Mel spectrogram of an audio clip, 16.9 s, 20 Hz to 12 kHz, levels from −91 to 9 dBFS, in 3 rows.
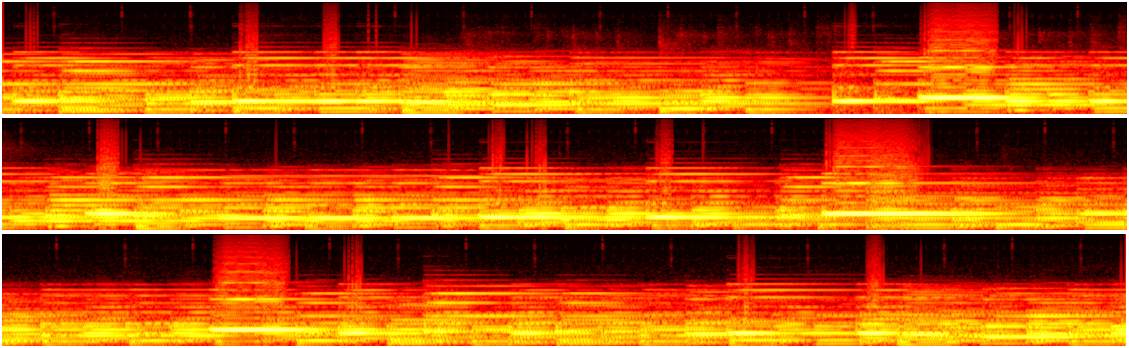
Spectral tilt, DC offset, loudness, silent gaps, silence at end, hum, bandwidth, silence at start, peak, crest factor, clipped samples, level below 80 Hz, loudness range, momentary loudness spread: -8 dB/octave; under 0.1%; -9 LUFS; none; 0 s; none; 6.4 kHz; 0 s; 0 dBFS; 8 dB; 1%; -42 dBFS; 3 LU; 11 LU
